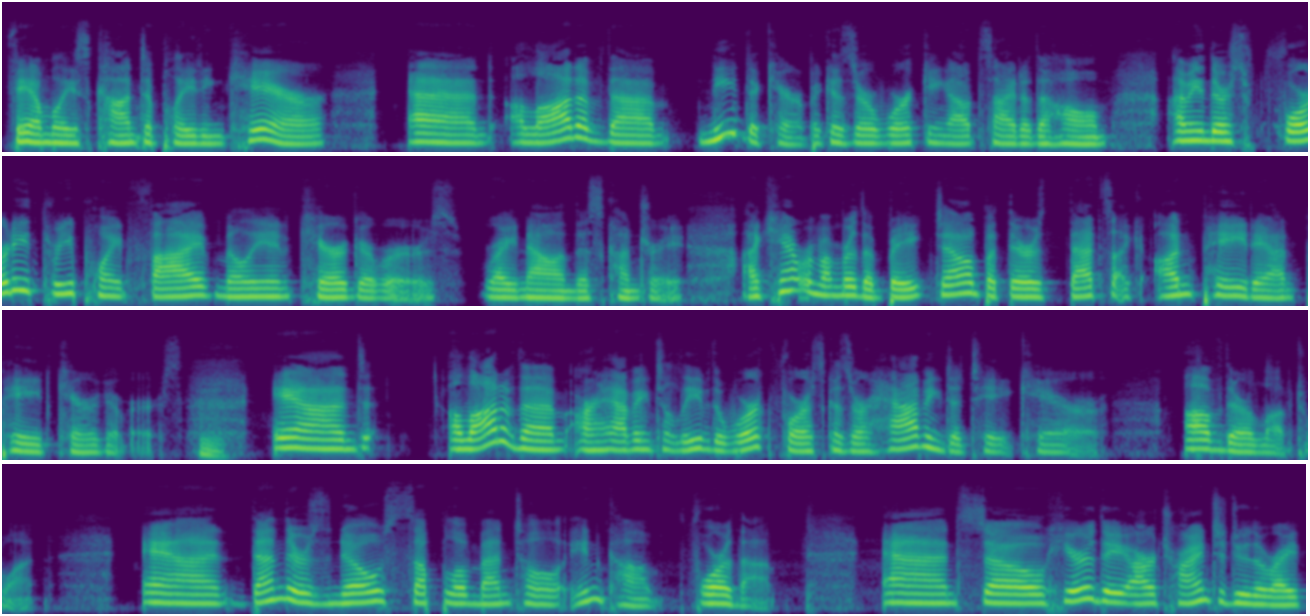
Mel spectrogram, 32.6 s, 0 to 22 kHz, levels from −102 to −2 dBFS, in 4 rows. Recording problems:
muffled; very; fading above 2 kHz

